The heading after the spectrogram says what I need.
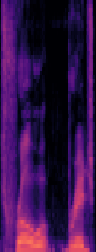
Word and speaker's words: Trowbridge: We have Dusty from Vergas, Minnesota, with, I'm going to pronounce this correctly, Trowbridge Creek Zoo. That's correct. I always want to say Toe, but there's an R in it.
